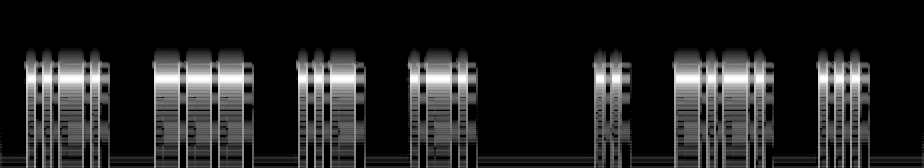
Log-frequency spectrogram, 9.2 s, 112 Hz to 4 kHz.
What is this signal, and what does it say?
Morse code, heard as a keyed tone, about 15 wpm, spaced as for 10 wpm, 750 Hz. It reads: FOUR ICS
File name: Morse / 10WPM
